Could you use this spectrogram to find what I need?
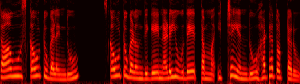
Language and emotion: Kannada, neutral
